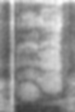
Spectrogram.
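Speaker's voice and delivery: breathy, whispered creature voice. Explaining the stars line: Nemesis voice. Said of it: "I was trying to do Nemesis".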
